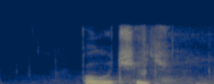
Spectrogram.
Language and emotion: Russian, neutral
